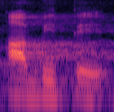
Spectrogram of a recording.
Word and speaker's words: habiter: The first verb is abbit. H A B I T E R.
